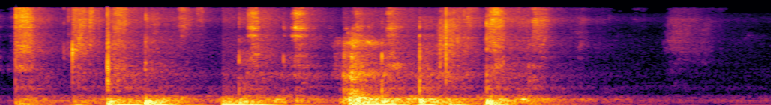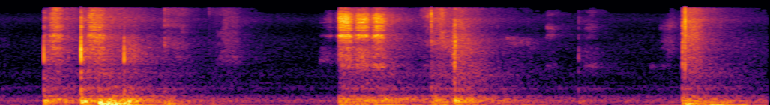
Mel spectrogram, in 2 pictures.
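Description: A plastic Apple Pencil tip scratches and lightly taps across a flat iPad Pro glass screen fitted with a matte screen protector film while drawing a shoe. Dull, low scratchy strokes and soft taps come in uneven bursts, with pauses of near-silence between them. Each stroke dies away quickly without ringing.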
